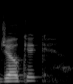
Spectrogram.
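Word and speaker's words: Jokić: A couple guys put in Jokic. Did I say it right? – Yeah. Now they're the cards, buddy.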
